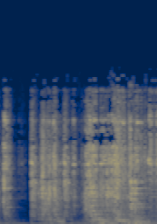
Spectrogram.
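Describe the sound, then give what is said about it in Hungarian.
A key turns to lock a door, giving a short run of mechanical clicks and ratcheting rattles with a brief pause near the start, with no voices. “Engedélyt szeretnék kérni, báró úr, hogy kulcsra zárhassam az ajtót. Zárja. Bezárom minden esetre.”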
